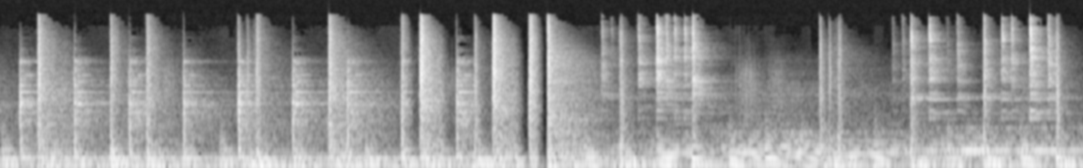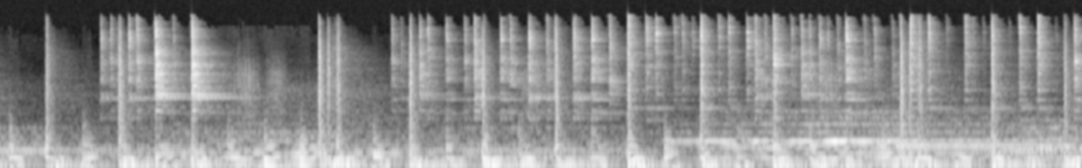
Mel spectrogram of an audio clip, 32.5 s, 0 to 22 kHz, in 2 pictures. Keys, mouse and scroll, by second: 0.8 s, 3.5 s, 6.8 click, 9.6 scroll up 1, 9.8 middle click, 10.0 middle click, 12.5 middle click, 14.0 s, 15.0 s, 18.5-19.7 drag, 21.9 middle click, 22.2 click, 22.5 middle click, 22.6 click, 22.9 click, 23.9-25.7 typing, 24.6 click, 28.8 middle click, 29.5 middle click, 30.2 middle click, 31.9 click.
